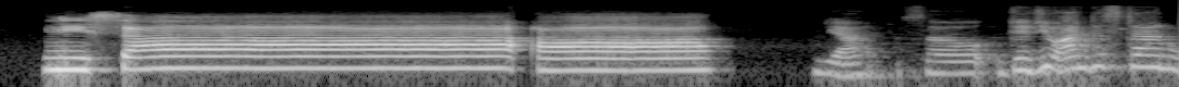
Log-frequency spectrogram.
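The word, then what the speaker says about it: النساء: So first of all, this needs to be prolonged quite a bit because it's a letter, it's a sign of extra elongation. So Nisa. Nisa.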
